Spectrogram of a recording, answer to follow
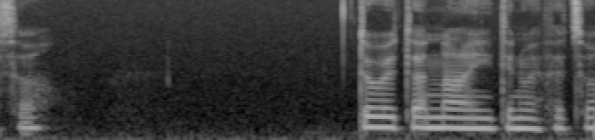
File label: "naid", Welsh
